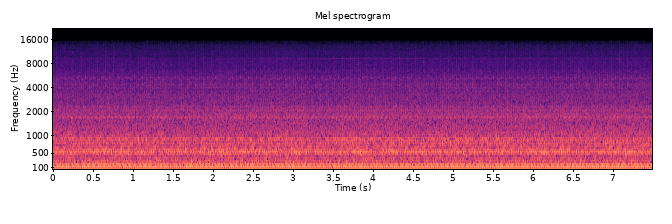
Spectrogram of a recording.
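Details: John Deere 6115M diesel tractor (about 3 years, under 1000 hours) idling after rubber fuel line replacement and electric-pump priming; steady, even idle with deep constant hum, no knocks, misses or surging; normal idle.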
